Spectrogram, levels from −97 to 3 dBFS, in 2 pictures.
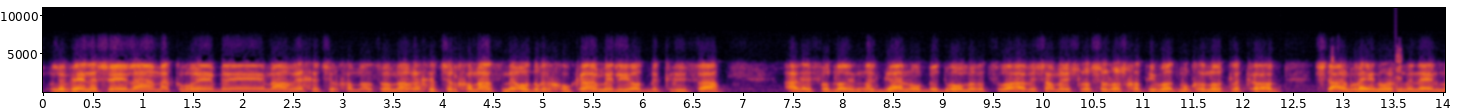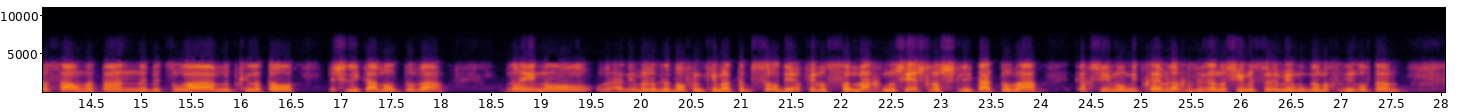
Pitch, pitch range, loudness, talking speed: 145 Hz, 135-160 Hz, -19 LUFS, 135 wpm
